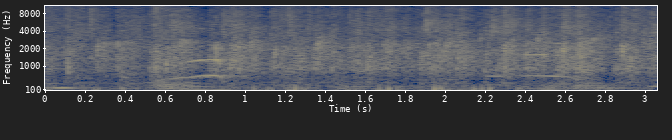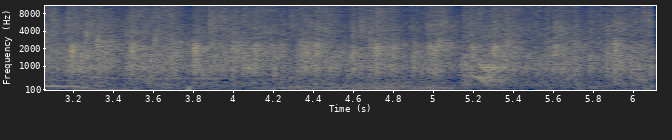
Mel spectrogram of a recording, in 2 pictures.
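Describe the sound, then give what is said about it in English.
Sustained applause from an audience giving a standing ovation to a speaker at a veterans' event, a steady, fairly faint wash of clapping with voices mixed in throughout. “Please, please give a standing ovation to uh, David.”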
